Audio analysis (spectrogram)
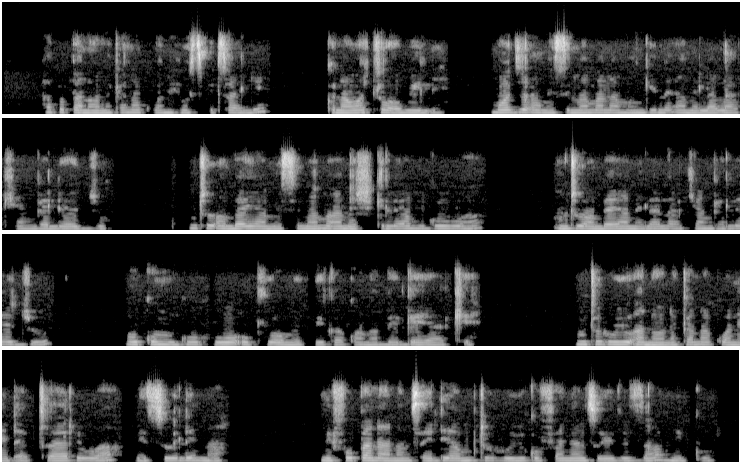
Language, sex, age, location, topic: Swahili, male, 18-24, Nakuru, health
